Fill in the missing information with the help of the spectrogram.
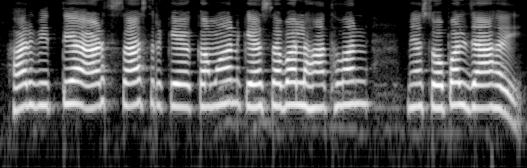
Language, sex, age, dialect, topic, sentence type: Magahi, female, 18-24, Western, banking, statement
